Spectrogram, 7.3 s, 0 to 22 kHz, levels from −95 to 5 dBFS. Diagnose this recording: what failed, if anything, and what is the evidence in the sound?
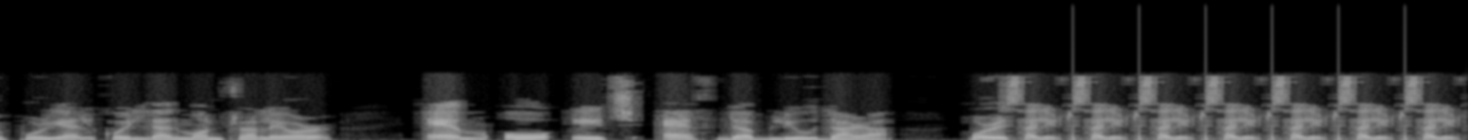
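The codec stage has failed audibly across the whole recording. The speech has a ringing, washy quality with a hiss that rises and falls with the level, and nothing is present above 10.4 kHz. This points to heavy WMA compression, likely at a low bitrate in the region of 24 kbps. The transform coder has zeroed the weaker spectral lines and spread quantisation noise across each long block.

Pre-echo from the same codec is audible before three sharp onsets: 1.11 to 1.16 s, 2.81 to 2.87 s, and 3.28 to 3.33 s. Each time a short hiss precedes the attack by about 56, 59 and 52 ms respectively, and the attack itself sounds softened. The loud onset fell late in a transform block, so noise sized for it also filled the quiet stretch ahead of it.

A broken-record loop begins at 5.37 s and runs to the end. A fragment of about 332 ms repeats exactly, back to back, six times. 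The fault likely sits in playback or streaming, where the player or stream stalled and kept resending the last buffered fragment. Whatever audio belonged to that final two seconds is lost and was never delivered to the output.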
